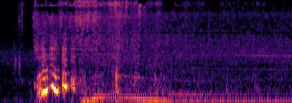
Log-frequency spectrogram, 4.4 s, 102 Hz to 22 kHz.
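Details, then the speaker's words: BMW E46 330Ci convertible after replacing the cracked, rusty number five coil pack that caused a misfire: engine fires and settles into a steady, even low idle with no stumble or skip. Running smoothly. "So, idling smoothly, no issues."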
